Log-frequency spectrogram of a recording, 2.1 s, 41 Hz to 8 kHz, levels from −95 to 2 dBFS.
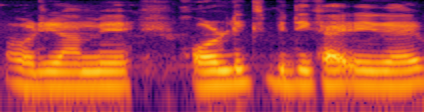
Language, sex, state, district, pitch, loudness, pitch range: Hindi, male, Arunachal Pradesh, Papum Pare, 145 Hz, -17 LUFS, 140-150 Hz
